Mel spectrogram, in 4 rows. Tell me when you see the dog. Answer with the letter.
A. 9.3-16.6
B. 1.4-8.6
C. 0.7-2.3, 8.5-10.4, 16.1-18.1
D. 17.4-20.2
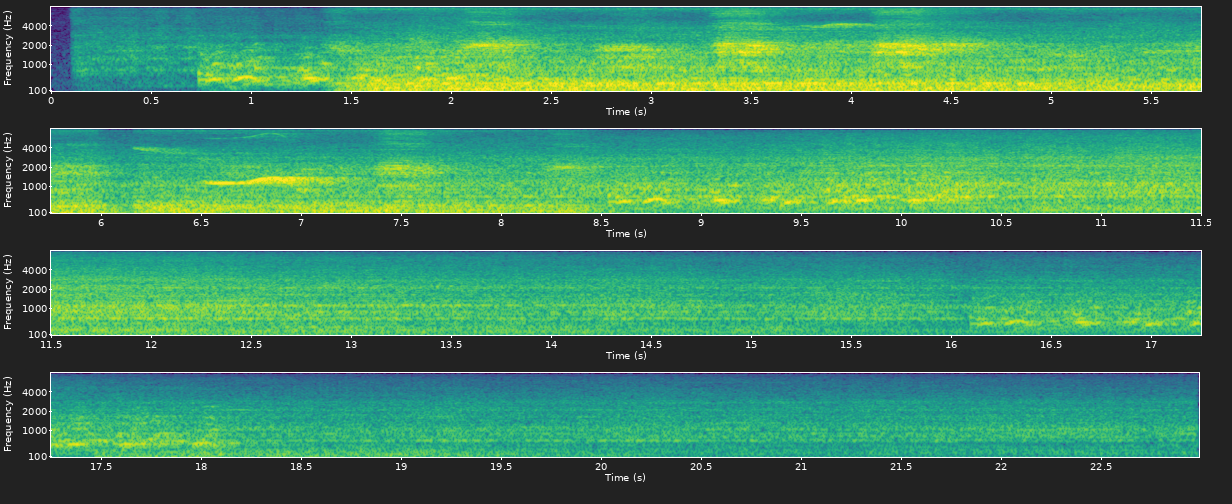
C.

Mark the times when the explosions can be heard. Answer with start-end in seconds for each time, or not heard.
17.4-20.2.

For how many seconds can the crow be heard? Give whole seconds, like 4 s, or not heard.
7 s.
